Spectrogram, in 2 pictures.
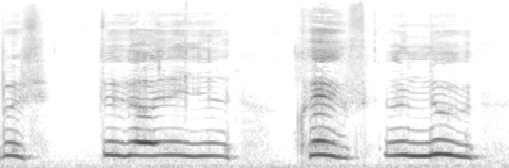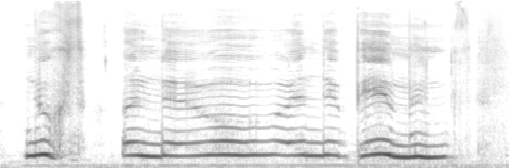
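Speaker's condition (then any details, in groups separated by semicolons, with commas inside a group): Cerebral palsy; including getting up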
